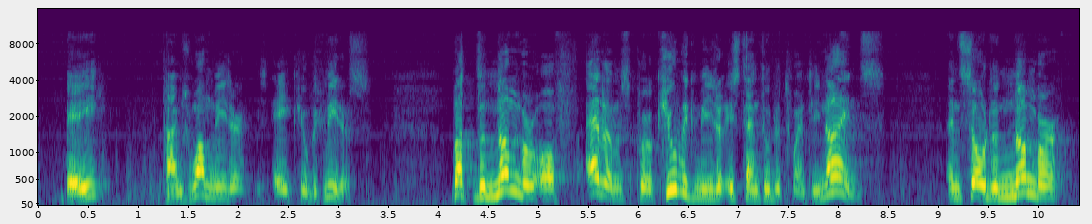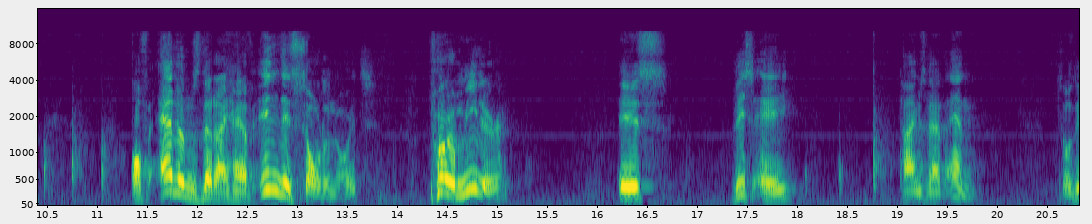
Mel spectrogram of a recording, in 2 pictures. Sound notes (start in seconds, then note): none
